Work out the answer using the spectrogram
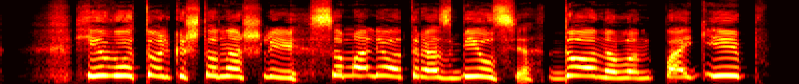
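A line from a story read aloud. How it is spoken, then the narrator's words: Sobbing. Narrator (Russian): Аннет … зарыдала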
